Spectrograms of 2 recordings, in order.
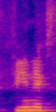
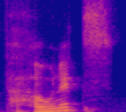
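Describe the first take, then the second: First: The word is said the usual way, Phoenix. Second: The word is said as Pa-ho-nix. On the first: The speaker calls it wrong. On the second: The speaker calls it right.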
